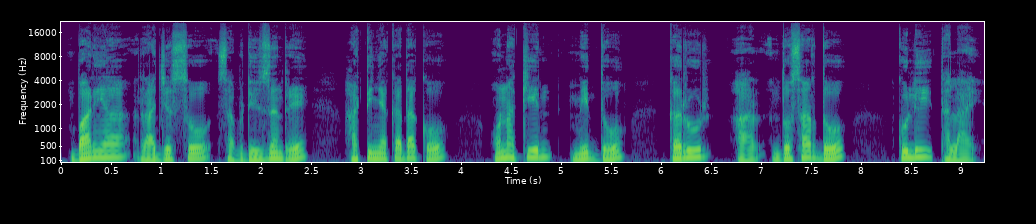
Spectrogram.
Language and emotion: Santali, neutral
